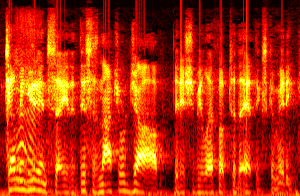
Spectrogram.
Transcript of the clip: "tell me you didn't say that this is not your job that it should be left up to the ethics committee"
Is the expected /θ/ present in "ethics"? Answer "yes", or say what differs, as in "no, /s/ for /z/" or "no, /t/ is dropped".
yes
